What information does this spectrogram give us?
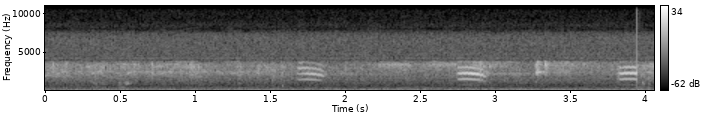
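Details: At Big Bear in 2018, a Bald Eagle gives three thin, squeaky chirps about a second apart, over a steady rush of wind or ambient noise.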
